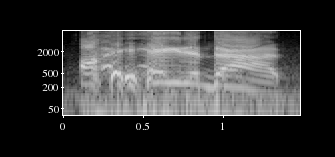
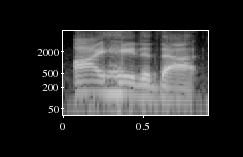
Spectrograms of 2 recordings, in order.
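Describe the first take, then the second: First: Higher and slow, stretched into a hammed-up yell; drawn-out mock shout. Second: Said in the usual way. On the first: Streamer echoing the creepy voice with a slow mock shout. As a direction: wail it slowly like a mock protest.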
